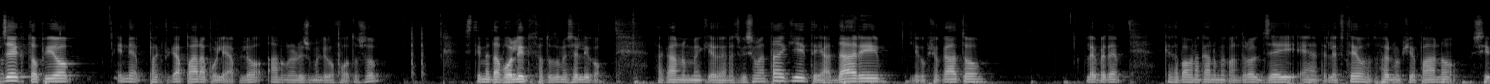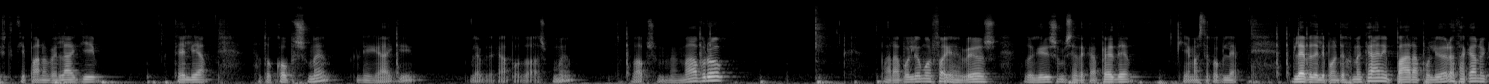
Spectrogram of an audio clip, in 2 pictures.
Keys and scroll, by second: 6.3 alt+BackSpace, 7.0 alt+super+BackSpace, 7.4 alt+super+d, 8.1 super+3, 8.6 3, 9.4 shift+v, 9.7 shift+Down, 12.5 super+j, 13.8 v, 14.3 shift+Up, 17.5 m, 23.0 alt+BackSpace, 23.6 alt+super+BackSpace, 24.3 alt+super+d, 25.5 i, 27.3 space, 28.1 alt+super+space.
